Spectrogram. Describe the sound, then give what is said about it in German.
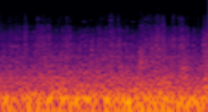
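A small electric car drives around a monument, giving a steady low rumble of road and motor noise that holds constant throughout, with no voices. “fährt mit seinem Auto, einem elektrischen Kleinwagen, um das Monument herum.”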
